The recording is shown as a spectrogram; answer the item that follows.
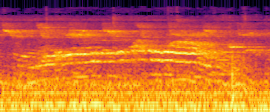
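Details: Domestic cat Zoey, an adoptable resident of a cat cafe in Greensburg, upset on first arriving in the room: one long, drawn-out wavering yowl that swells and sags in pitch, over a steady low room hum with soft human murmuring nearby.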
